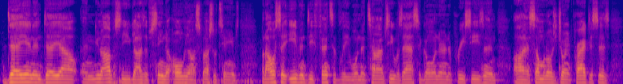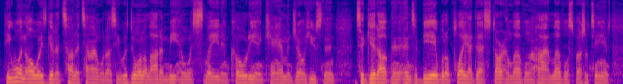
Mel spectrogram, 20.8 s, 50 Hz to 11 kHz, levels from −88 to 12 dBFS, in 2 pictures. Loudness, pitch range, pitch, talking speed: -28 LUFS, 125-135 Hz, 130 Hz, 255 wpm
